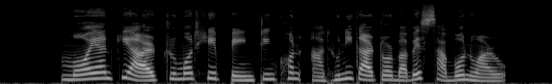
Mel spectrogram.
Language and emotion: Assamese, disgusted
